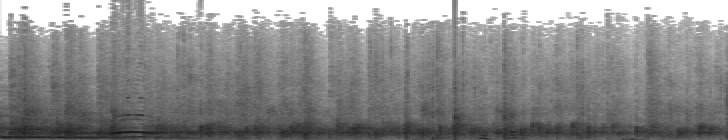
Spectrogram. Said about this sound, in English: This is our first live show. Give yourselves a big round of applause for your first audience.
